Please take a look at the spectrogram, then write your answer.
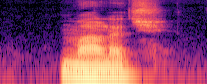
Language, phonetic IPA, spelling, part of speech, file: Polish, [ˈmalɛt͡ɕ], maleć, verb, LL-Q809 (pol)-maleć.wav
